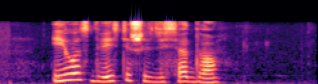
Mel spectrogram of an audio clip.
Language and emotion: Russian, neutral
